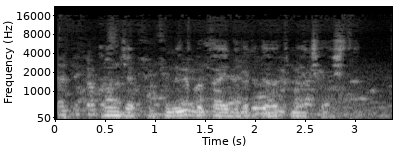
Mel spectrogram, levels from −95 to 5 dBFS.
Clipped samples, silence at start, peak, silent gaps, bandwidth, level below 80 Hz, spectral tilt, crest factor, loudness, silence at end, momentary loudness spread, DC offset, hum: under 0.1%; 0.05 s; -2 dBFS; none; 10 kHz; -46 dBFS; -8.5 dB/octave; 16 dB; -19 LUFS; 0.05 s; 13 LU; under 0.1%; none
